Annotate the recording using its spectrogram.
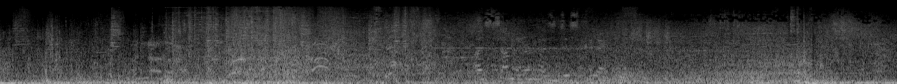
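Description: Magic spells crackle and burst in a busy fight.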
